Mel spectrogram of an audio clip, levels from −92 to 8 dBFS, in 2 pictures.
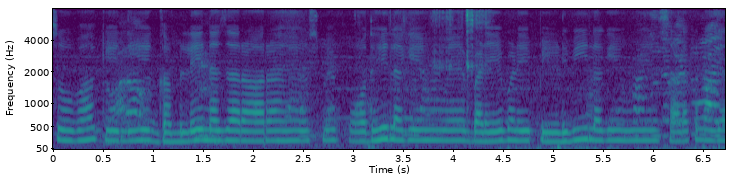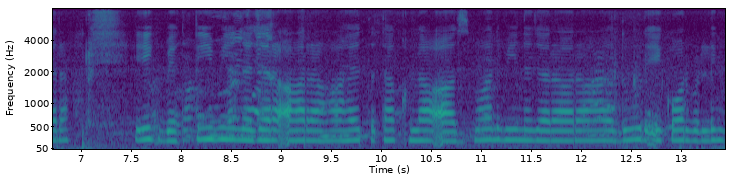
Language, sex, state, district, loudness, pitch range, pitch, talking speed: Hindi, female, Bihar, Saharsa, -42 LUFS, 210-220 Hz, 215 Hz, 195 wpm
